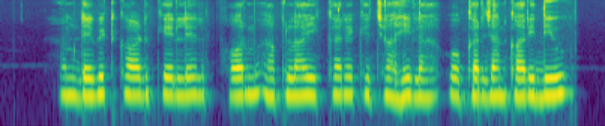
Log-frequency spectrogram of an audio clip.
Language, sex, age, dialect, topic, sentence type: Magahi, male, 18-24, Western, banking, question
